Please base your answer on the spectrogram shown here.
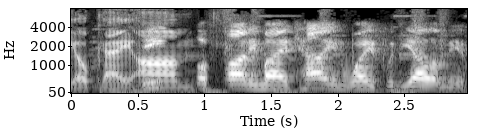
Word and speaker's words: DeSclafani: Cincinnati, how do you pronounce this guy's name? It's Anthony DeSclafani. DeSclafani, okay. DeSclafani, my Italian wife would yell at me if I didn't get that right.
